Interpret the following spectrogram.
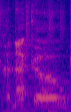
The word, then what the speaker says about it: Pineco: Pretty sure it's pine hyphen co. That seems like a crazy way to pronounce something cold.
